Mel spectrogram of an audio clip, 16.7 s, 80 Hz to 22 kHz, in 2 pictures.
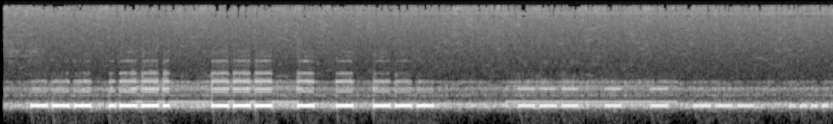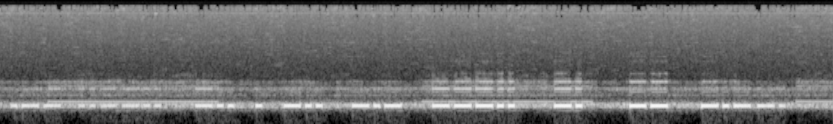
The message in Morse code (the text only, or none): OP OTTO OTTO HW? DE DK8NM <KN>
